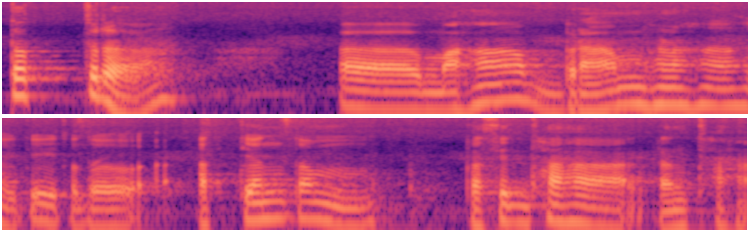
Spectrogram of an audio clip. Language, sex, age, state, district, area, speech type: Sanskrit, male, 30-45, Karnataka, Uttara Kannada, rural, spontaneous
